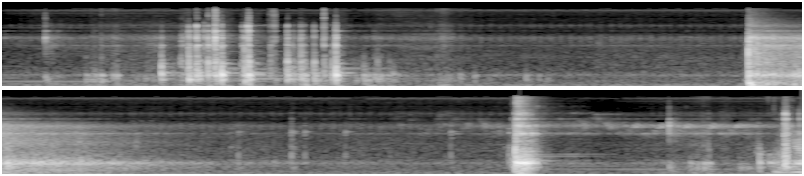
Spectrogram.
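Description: Umarex Gauntlet PCP air rifle being shot: a quick run of clicks from the bolt being cycled about a second in, then two sharp shot reports a few seconds apart, the first fading over about a second.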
